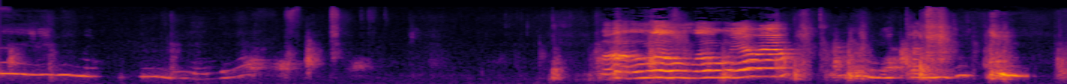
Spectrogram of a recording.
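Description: A young child's high voice singing and vocalising in drawn-out, gliding notes, with a pause of about two seconds in the middle. The loudest stretch, about six seconds in, climbs in small pitch steps and ends on a long held note.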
